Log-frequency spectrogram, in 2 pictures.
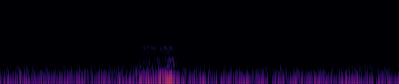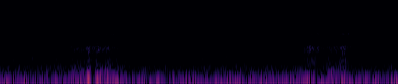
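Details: Dog snoring: three soft, rasping snores, about one every four seconds, over a steady low room rumble.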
